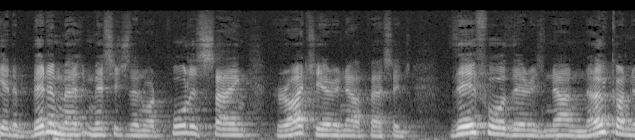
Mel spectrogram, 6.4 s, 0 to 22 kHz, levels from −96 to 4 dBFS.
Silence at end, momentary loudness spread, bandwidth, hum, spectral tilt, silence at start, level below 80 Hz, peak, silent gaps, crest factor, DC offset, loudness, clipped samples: 0 s; 11 LU; 16 kHz; none; -6.5 dB/octave; 0 s; -44 dBFS; -2 dBFS; none; 18 dB; under 0.1%; -21 LUFS; under 0.1%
